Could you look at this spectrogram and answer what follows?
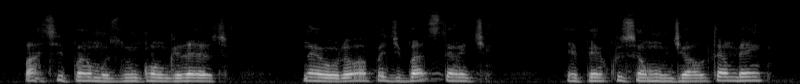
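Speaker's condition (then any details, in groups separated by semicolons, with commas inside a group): Amyotrophic lateral sclerosis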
